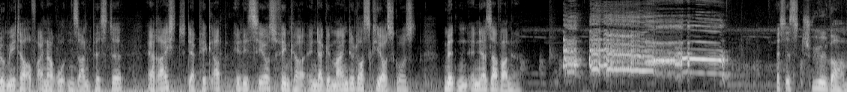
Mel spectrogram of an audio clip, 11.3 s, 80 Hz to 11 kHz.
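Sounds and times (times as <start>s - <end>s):
speech: 0.0s - 7.0s, 10.4s - 11.2s
rooster crowing on a savanna farm in Colombia: 7.0s - 10.3s.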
